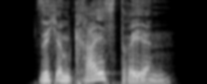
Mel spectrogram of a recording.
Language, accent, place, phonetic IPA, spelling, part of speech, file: German, Germany, Berlin, [zɪç ɪm kʁaɪ̯s ˈdʁeːən], sich im Kreis drehen, verb, De-sich im Kreis drehen.ogg
- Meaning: to go round in circles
